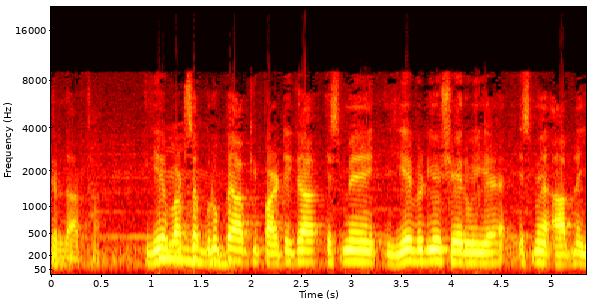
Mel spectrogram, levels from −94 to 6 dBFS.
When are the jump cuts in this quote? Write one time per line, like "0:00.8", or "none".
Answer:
none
